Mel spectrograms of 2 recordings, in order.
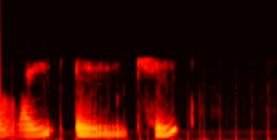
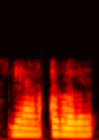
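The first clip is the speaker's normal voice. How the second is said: ordinary delivery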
